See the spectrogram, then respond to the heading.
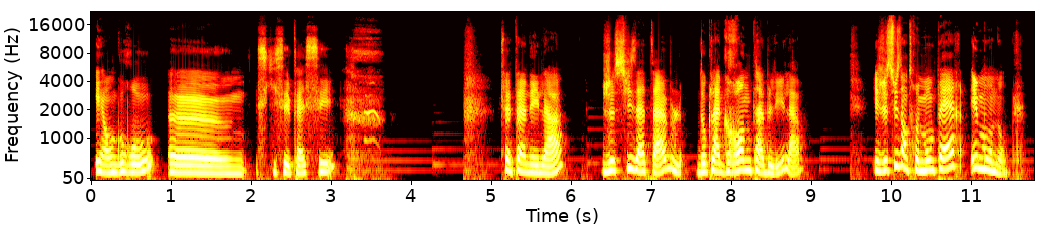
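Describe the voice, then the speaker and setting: A young woman from France in her twenties, streaming live and telling a family story in a casual, animated way, laughing often. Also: mid-range voice, slow pace, long pauses, soft background music. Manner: animated, laughs often, rises sharply when indignant.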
